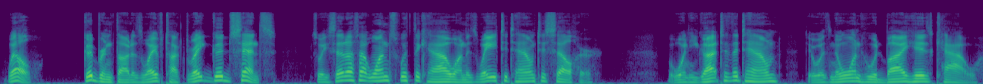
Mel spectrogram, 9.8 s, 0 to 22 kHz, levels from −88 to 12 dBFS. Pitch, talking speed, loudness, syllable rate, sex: 135 Hz, 255 wpm, -20 LUFS, 5.8 syllables/s, male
